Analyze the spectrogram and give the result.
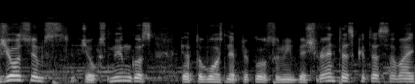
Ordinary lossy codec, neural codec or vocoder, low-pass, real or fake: Opus, 32 kbps; codec, 16 kHz, 4 kbps, X-Codec, HuBERT features, trained on balanced general audio; 7.2 kHz; fake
